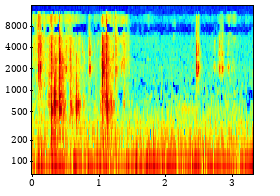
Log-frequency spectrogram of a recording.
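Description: A blade scrapes across a solid white bar of soap held in the palm, cutting off curls and flakes. A cluster of bright, crisp scraping and crumbly cutting bursts fills the first second and a half, the loudest just after the one-second mark. Fainter scrapes follow near the end over a low, quiet background hum.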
